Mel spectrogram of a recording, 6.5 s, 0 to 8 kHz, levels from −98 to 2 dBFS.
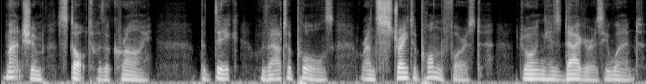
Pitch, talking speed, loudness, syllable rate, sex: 115 Hz, 195 wpm, -19 LUFS, 5.9 syllables/s, male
